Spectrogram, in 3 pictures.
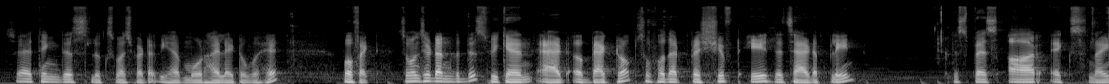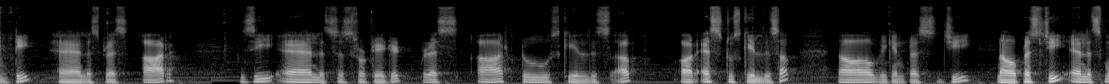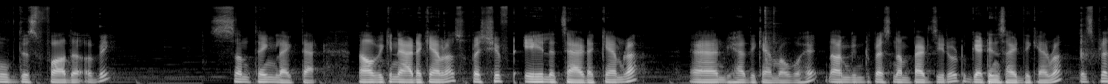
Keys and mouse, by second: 6.5 shift+a, 8.2 click, 9.5 r, 12.2 r, 14.7-16.9 middle drag, 14.9 s, 20.0 KP_7, 21.0 ctrl+z, 21.5 g, 23.6-26.7 alt+drag, 26.7 shift+a, 29.9-31.9 middle drag, 29.9 KP_0, 32.7 middle click, 33.0 n.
